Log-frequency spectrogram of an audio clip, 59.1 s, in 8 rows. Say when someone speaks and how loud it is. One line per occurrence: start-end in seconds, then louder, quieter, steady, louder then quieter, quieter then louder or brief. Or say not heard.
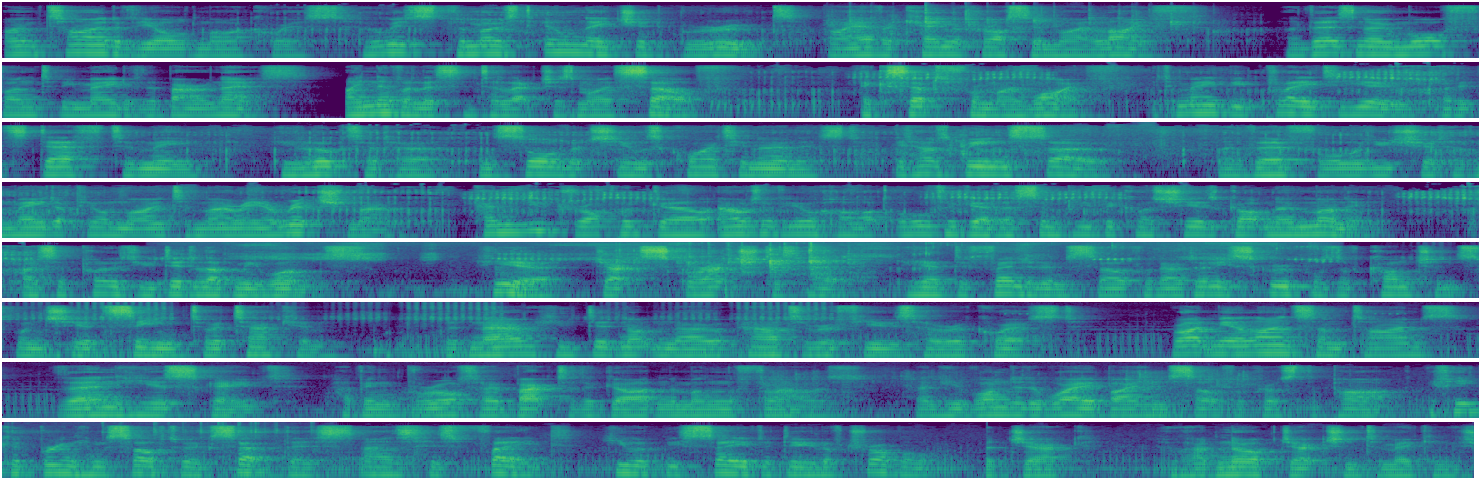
0.0-29.1 steady
29.6-59.0 steady.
